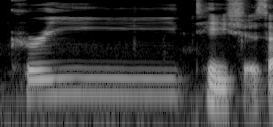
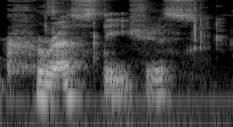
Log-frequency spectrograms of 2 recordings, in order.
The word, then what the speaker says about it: Cretaceous: Jurassic World Camp Cretaceous. I believe that's how you pronounce that. – Crustaceous. – Nope. Nope. Crustaceous. Nope. No lobsters here.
